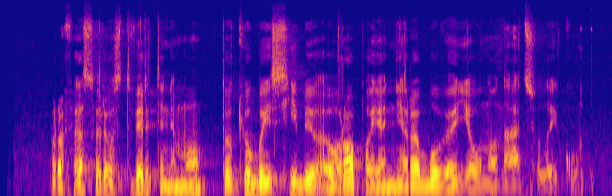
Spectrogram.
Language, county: Lithuanian, Vilnius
